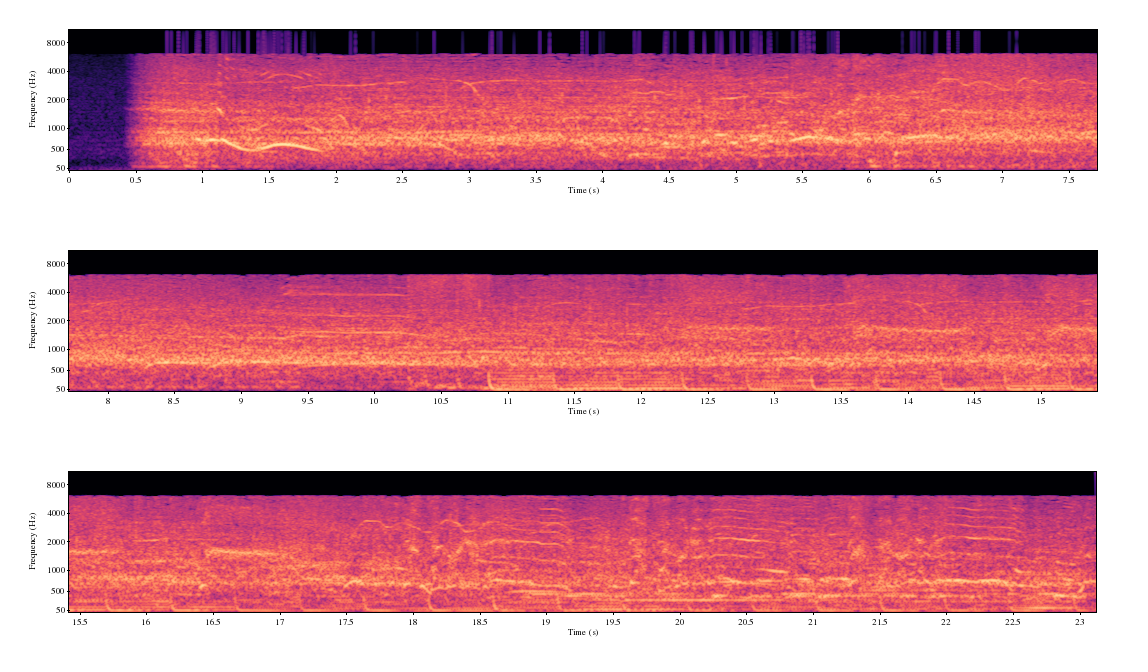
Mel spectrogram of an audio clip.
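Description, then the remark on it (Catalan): A loud football crowd at the Municipal in Olot roars and cheers continuously at the final whistle of Olot's last-round match against Elche, with whoops, yells and shouts rising out of the dense noise, and a rhythmic low pulse of chanting or clapping joining in partway through. “A més va ser un partit en què hi havia molta afició.”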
